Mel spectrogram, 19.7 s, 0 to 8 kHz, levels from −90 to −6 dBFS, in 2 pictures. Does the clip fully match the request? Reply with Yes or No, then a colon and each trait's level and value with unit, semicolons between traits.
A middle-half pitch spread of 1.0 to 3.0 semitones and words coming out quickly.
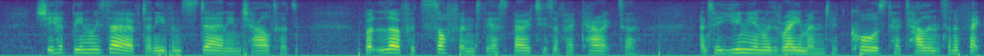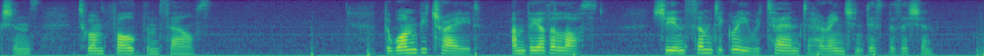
No: average, 2.7 semitones; average, 145 wpm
